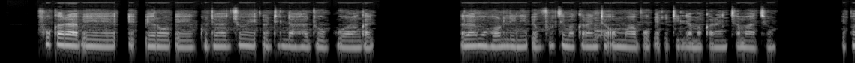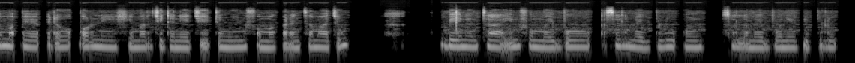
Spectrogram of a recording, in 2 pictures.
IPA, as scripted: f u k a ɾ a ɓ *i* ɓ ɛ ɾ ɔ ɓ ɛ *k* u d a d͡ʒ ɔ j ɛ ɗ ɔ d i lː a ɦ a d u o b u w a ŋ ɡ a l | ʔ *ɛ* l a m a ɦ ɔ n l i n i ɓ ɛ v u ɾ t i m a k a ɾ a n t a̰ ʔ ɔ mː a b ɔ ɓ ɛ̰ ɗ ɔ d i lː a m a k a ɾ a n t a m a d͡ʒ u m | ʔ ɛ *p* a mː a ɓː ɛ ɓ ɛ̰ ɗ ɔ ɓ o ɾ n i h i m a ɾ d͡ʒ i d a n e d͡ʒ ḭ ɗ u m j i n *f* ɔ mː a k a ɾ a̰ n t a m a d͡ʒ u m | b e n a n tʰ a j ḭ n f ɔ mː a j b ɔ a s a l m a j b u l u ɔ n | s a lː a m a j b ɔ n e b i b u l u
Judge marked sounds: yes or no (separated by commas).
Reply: no, no, no, yes, yes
